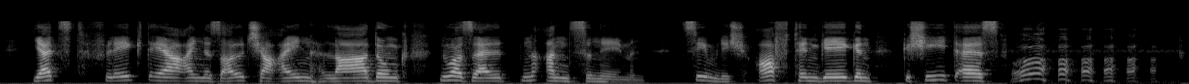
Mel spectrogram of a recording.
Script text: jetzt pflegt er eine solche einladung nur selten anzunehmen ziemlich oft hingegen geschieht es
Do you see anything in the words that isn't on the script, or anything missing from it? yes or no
no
